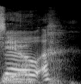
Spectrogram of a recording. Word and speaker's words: Ezio: It's Ezio. – Ezio.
